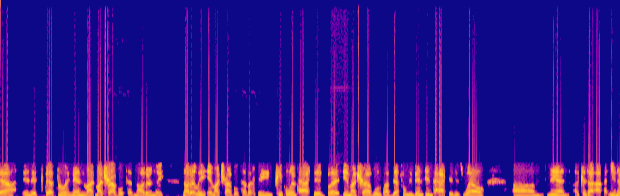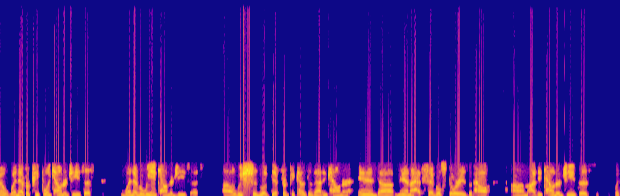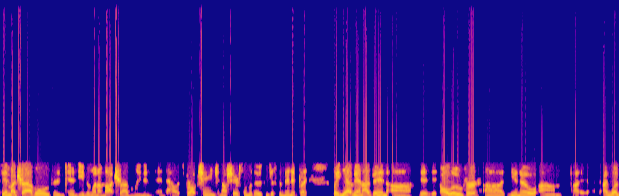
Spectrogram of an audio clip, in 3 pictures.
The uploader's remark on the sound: Location: Phone. From Pennsylvania.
